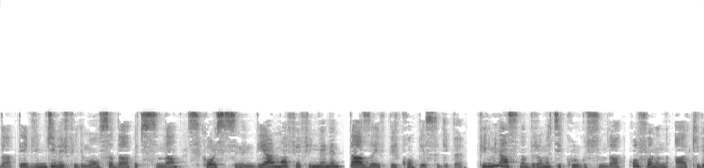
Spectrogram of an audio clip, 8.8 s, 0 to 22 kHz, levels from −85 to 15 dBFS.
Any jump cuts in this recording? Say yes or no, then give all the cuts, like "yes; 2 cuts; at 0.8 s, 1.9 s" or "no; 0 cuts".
yes; 2 cuts; at 1.7 s, 5.9 s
